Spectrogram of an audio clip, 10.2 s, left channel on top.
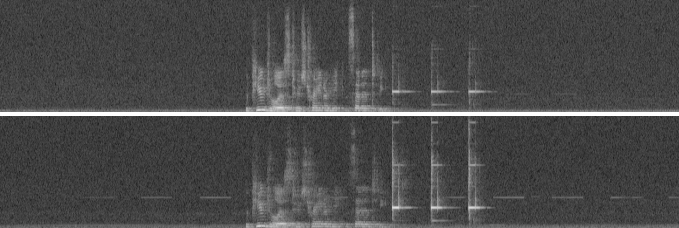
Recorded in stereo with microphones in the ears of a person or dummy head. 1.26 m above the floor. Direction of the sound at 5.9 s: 55° right (ahead or behind).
